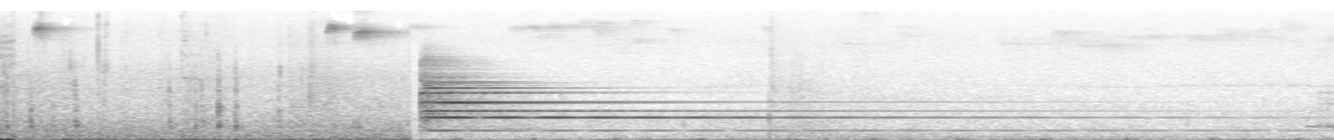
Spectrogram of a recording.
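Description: Hanging metal temple bell struck once with a wooden striker, about three seconds in. It rings on with several tones that fade slowly, the deepest one pulsing with a slow beat.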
